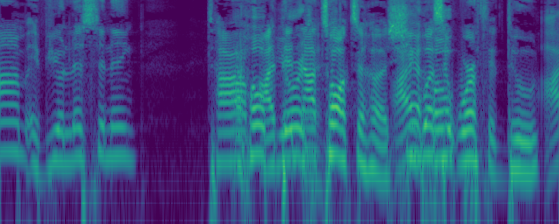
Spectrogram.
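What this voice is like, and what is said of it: Usual voice. Nothing is said of it.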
